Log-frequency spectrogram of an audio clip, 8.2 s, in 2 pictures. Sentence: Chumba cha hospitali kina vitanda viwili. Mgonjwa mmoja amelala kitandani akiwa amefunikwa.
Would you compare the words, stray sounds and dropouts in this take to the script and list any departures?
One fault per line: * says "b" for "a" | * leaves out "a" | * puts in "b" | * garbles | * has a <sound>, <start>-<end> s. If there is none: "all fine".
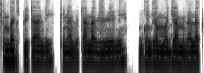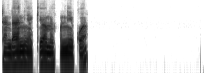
* leaves out "cha"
